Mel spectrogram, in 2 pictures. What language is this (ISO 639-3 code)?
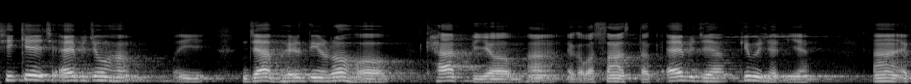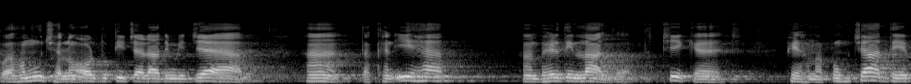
mai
